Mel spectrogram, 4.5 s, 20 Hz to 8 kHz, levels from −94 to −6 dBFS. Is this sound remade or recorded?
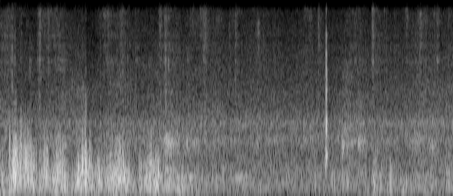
recorded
